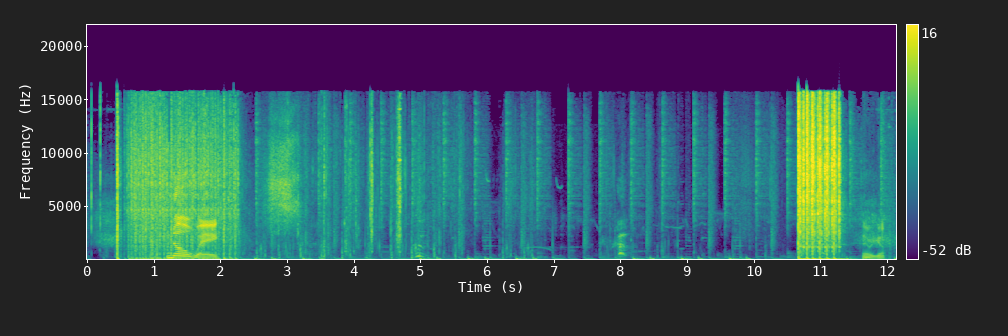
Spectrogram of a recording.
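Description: Video game gunfire: rapid bursts of automatic shots in long strings, close and loud, with a harsher burst near the end, while someone talks over the shooting.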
